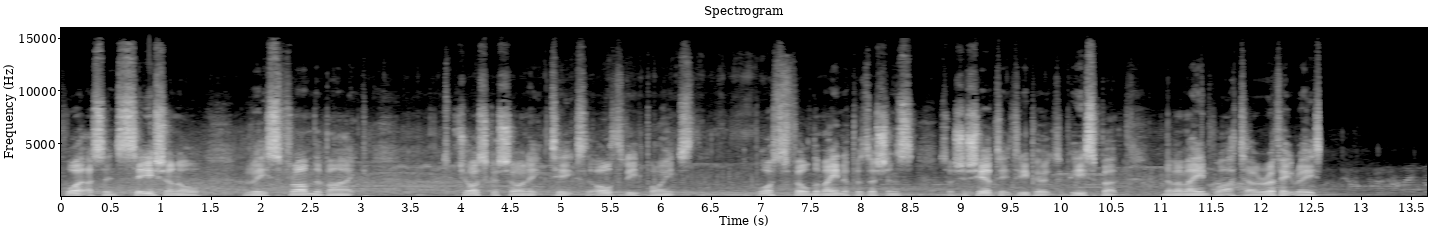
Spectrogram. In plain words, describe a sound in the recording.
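Motorcycle engines roar and rev loudly as the bikes race past.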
